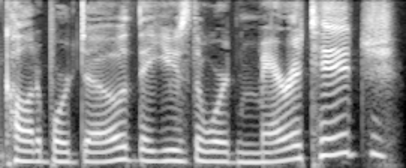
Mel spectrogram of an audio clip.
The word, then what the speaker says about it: Meritage: they use the word meritage which looks like heritage but with an M and they pronounce it heritage not maritage but um that's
